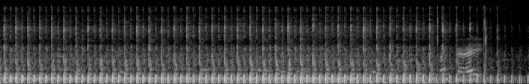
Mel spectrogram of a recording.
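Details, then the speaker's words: 1983 Honda C70 barn find, first start in about 26 years after draining old petrol and adding fresh fuel, compression good: small single putters at a steady, slightly uneven beat of about four firings a second, then dies away; normal idle. "that was genuinely the first kid had in 26 years hold on Honda well done"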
